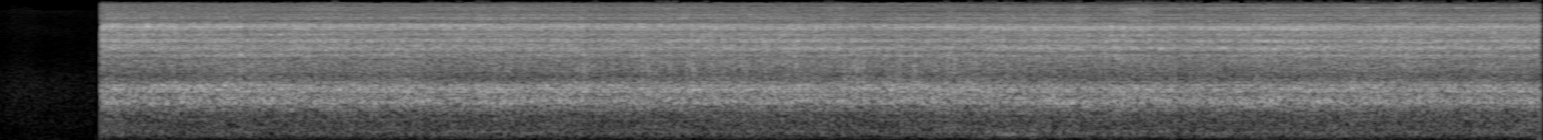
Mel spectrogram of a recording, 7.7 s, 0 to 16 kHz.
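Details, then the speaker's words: Loud, steady spray-like hiss starting abruptly, from a piezoelectric ultrasonic scaler on the upper left quadrant at power setting 4.5, mirror and high-volume evacuation near the tip; piezoelectric ultrasonic scaler at high power. "I also wanted to illustrate the aerosol production, so I increased the power setting to 4.5."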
